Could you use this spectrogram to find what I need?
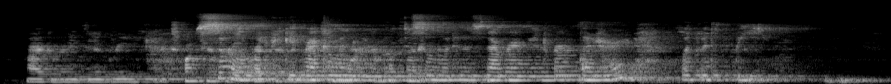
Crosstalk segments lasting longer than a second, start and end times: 1.9-4.3

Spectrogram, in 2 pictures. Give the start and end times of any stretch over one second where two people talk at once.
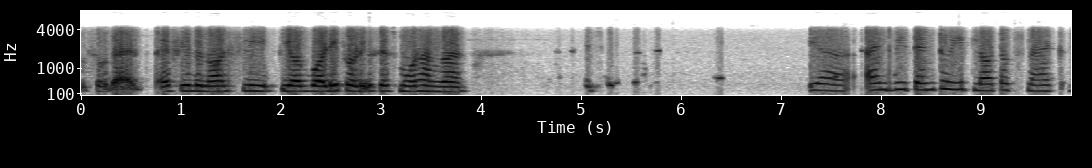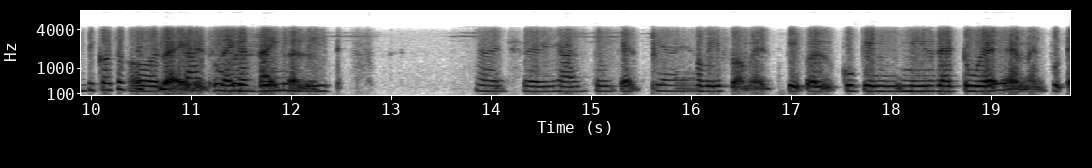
10.4-12.3

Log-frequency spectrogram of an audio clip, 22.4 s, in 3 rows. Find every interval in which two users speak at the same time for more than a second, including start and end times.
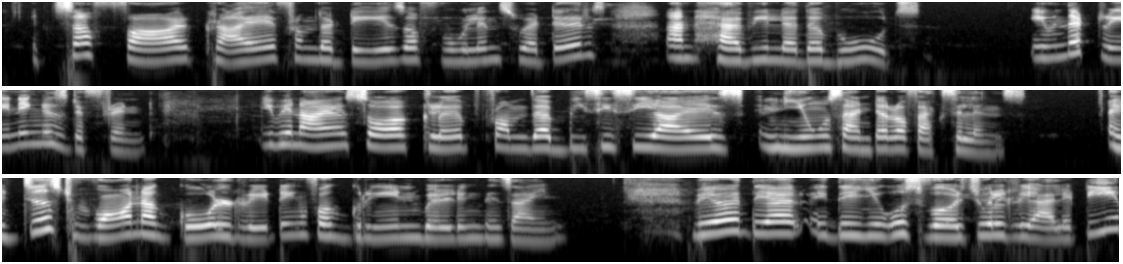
none

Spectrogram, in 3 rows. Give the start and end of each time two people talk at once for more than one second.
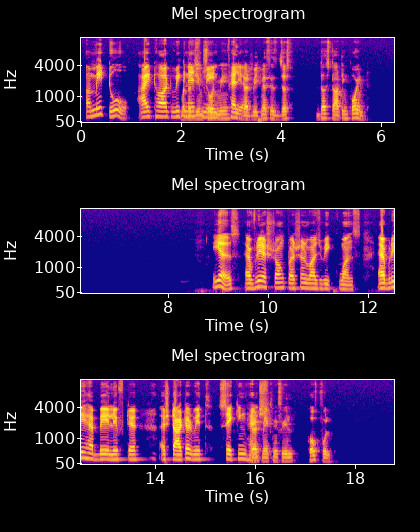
2.0-3.3

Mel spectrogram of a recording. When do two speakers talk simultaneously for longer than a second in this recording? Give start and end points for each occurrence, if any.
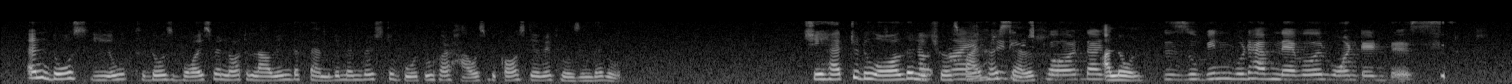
9.1-10.3

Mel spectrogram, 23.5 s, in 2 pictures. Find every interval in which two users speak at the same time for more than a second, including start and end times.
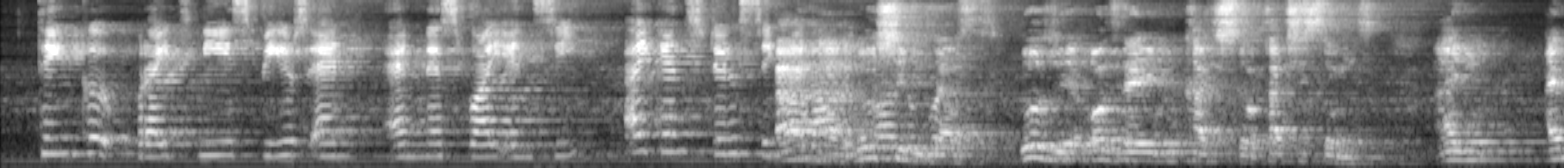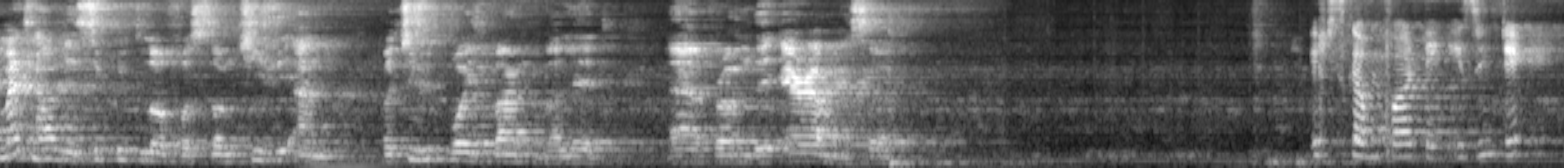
5.8-7.1

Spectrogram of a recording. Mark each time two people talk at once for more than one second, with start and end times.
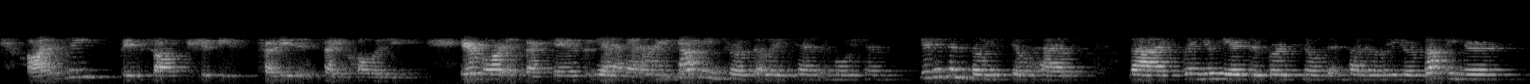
5.9-7.3

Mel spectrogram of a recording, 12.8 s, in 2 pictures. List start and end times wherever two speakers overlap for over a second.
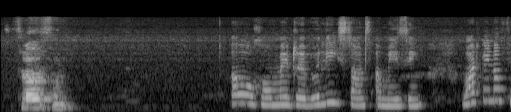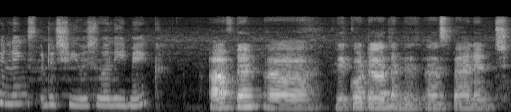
none

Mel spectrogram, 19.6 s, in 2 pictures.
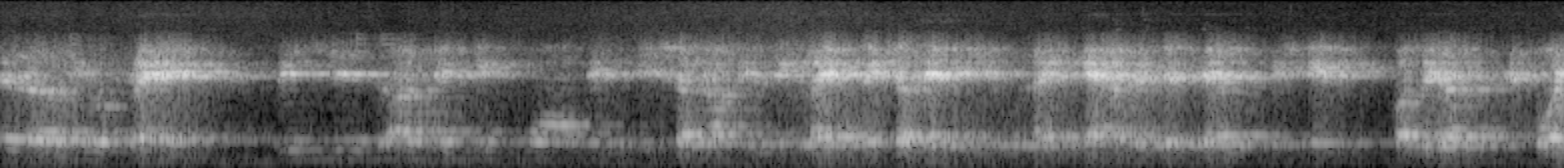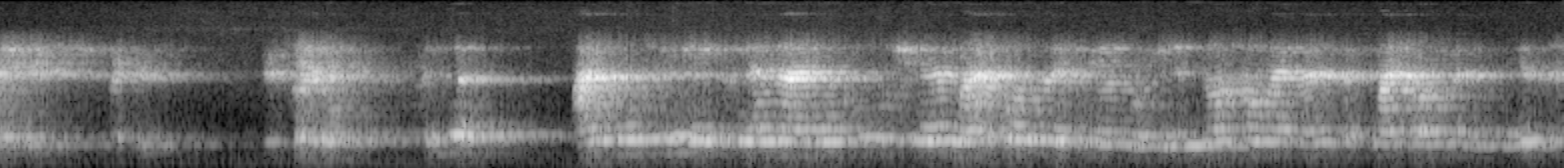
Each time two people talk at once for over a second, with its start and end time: none

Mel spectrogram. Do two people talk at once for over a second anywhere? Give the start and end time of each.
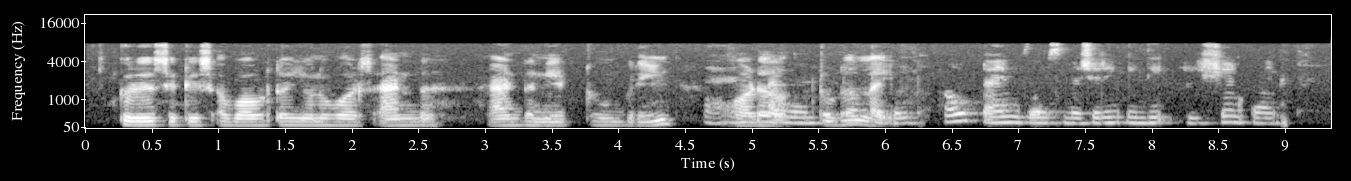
4.9-6.1

